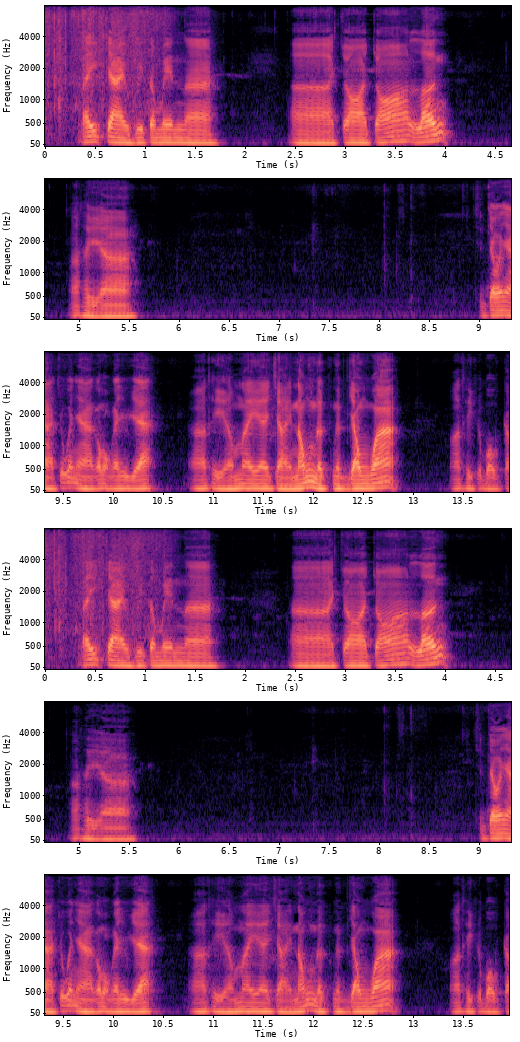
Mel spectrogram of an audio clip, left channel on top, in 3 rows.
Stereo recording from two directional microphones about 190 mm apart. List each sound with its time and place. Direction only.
0.3 s speech: 20° left (ahead or behind)
4.8 s speech: 45° left (ahead or behind)
8.9 s speech: 10° left (ahead or behind)
10.8 s speech: 30° left (ahead or behind)
11.1 s speech: 50° left (ahead or behind); by 12.8 s 30° left (ahead or behind)
13.3 s speech: 5° left (ahead or behind)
